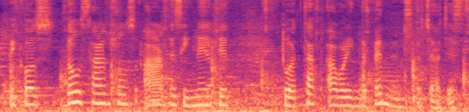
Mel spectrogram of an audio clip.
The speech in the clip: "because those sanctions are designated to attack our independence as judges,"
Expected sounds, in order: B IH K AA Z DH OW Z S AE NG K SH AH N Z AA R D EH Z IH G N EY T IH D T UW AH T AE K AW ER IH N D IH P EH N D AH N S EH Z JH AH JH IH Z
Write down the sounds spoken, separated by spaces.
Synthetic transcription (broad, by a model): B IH K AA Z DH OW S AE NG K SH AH N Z AA R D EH S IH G N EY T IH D T UW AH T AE K AW ER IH N D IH P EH N D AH N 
